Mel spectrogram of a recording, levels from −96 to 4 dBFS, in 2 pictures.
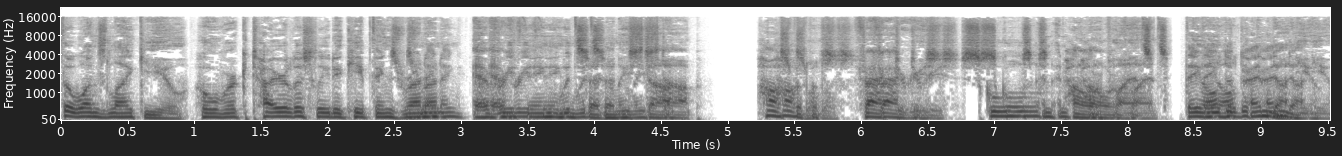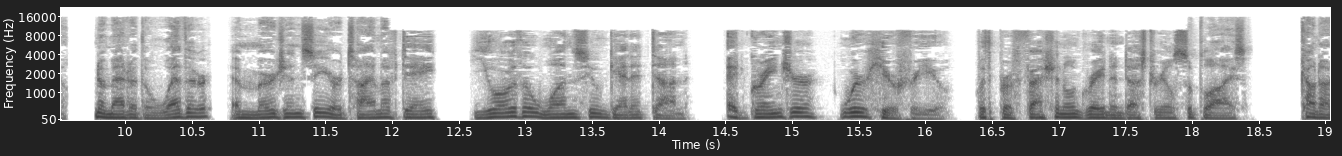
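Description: Speech clip with two faults. From 2.6 to 9.6 s, after "tirelessly to keep things", a doubled audio track appears: an equally loud copy trails by about a tenth of a second, likely from an edit holding two copies out of step. Unlike an echo, it has no decay or room colour and starts and stops abruptly. From 11.96 to 17.96 s, after "weather emergency or time", an adaptive stream at a lower bitrate sets in. Nothing sounds above 9.7 kHz and codec artefacts rise, which fits a switch from 96 to 32 kbit/s AAC. Unlike a dropout, the quality changes suddenly with no gap.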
